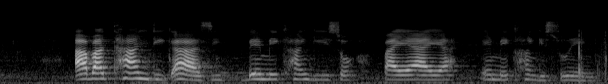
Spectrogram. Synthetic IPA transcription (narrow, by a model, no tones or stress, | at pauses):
aɓatʰandʱik̬aziɓemikʰaŋʱisɔ | ɓajaja | ɛmikʰaŋʱisweːni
